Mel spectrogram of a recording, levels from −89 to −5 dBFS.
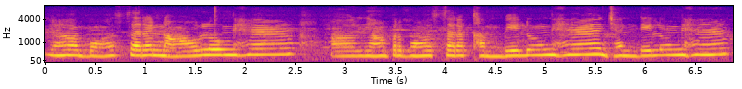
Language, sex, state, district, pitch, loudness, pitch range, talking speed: Hindi, female, Chhattisgarh, Raipur, 255 Hz, -17 LUFS, 235-275 Hz, 150 wpm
